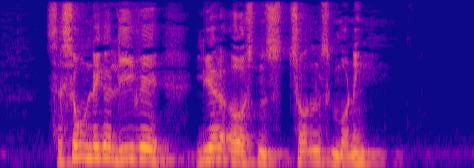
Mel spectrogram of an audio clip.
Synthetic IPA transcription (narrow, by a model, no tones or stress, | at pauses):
sæɕo̝̰ːn̩le̝ɡ̥ɐliːʋe̝liɾɔ̽sd̥n̩st͡sʰɔ̽n̰l̩smɔ̽ːne̝ŋ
